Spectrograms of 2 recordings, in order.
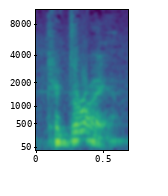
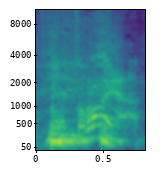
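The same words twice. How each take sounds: First: It is said in his normal accent. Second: It is said in a Russian accent.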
